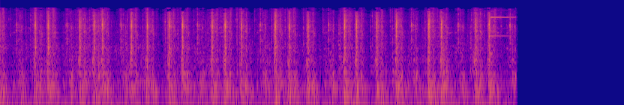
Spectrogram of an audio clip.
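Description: Manual typewriter keys clacking in a fast, uneven run of strikes that stops abruptly about five seconds in.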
